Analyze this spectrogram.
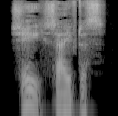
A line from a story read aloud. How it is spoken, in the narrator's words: said Kassar, his voice awed and humbled by what he had seen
